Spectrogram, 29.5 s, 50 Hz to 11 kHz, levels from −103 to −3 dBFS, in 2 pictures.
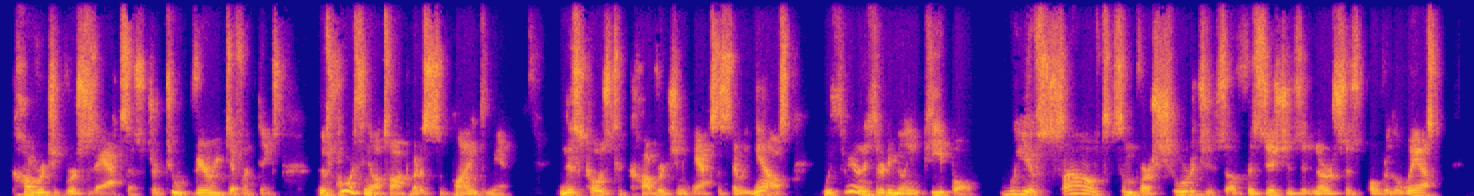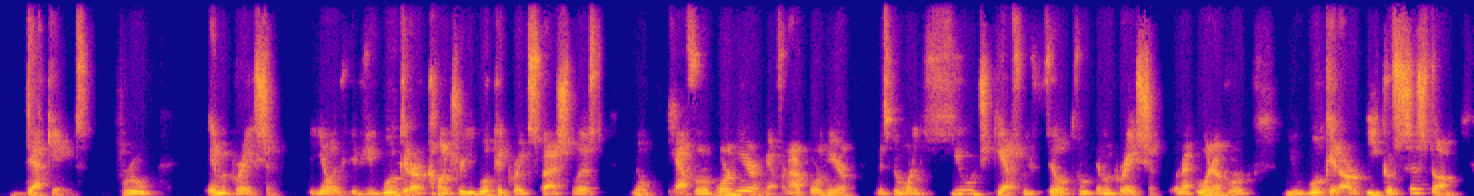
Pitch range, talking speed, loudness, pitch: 105-155 Hz, 190 wpm, -18 LUFS, 125 Hz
